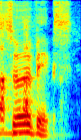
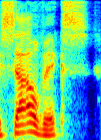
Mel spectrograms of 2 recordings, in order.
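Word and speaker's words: Sauvix: on slightly faster speed so it sounded like cervix all the way through it's actually salvix and I always thought that salvix had an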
